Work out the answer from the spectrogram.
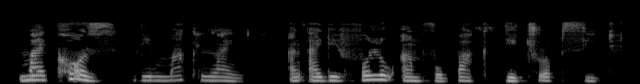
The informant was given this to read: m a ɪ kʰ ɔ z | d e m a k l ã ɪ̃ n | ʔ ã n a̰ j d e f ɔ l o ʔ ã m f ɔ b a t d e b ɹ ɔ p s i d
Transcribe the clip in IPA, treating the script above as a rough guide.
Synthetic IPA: m a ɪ kʰ ɔ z | d e m a k l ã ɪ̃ n | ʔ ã n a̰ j d e f ɔ l o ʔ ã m f ɔ b a k d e d ɹ ɔ p s i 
